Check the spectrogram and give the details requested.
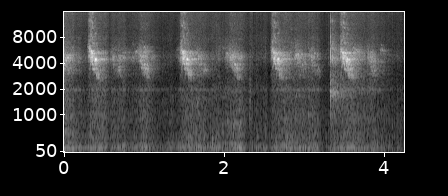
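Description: A small bird chirping over and over: short, high calls that slide down in pitch, about one a second.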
